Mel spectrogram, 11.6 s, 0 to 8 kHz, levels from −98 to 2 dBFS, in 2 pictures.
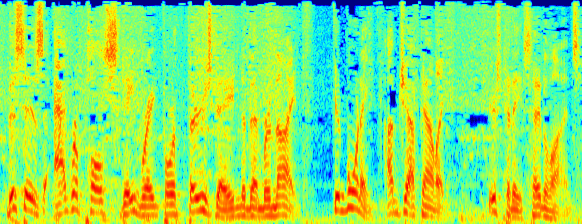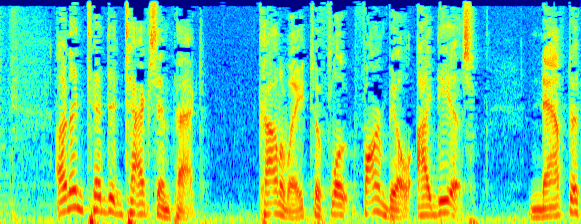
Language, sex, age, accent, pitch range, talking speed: English, male, 50-69, American, 105-140 Hz, 135 wpm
